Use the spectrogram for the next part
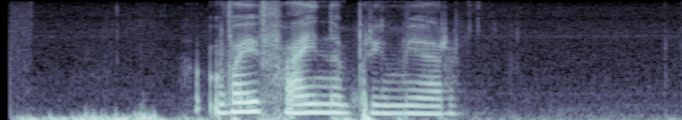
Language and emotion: Russian, neutral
